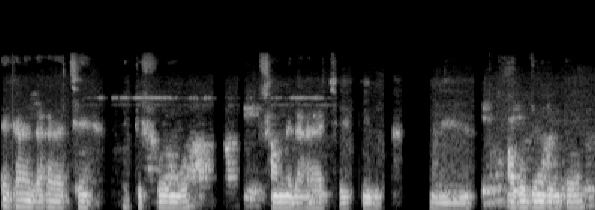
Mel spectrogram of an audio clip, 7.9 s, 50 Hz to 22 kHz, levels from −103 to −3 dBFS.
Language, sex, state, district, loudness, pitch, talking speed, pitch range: Bengali, male, West Bengal, Dakshin Dinajpur, -27 LUFS, 110 Hz, 100 wpm, 105-115 Hz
